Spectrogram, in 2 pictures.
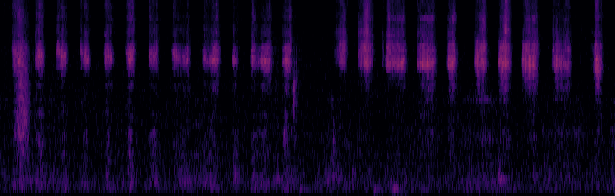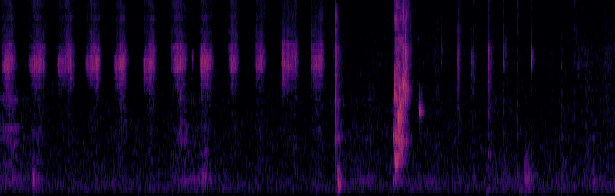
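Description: Merkur Progress adjustable double-edge safety razor, set at three and a half to four, scraping lathered stubble on a pass across the grain: short raspy strokes, about two a second, that stop a little before the end. There is one louder single noise near the end.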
